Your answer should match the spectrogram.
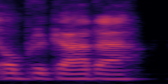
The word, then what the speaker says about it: obrigada: But Uh, but as you're a female, you'll probably say obrigada.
